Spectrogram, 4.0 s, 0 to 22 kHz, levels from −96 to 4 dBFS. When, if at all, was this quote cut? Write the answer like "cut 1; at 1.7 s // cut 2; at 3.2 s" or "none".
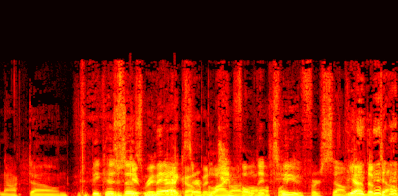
none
